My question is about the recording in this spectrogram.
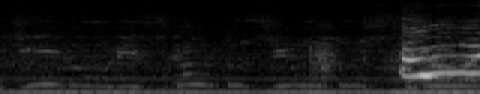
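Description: A woman's quiet, muffled giggling held back behind her hand: short pitched pulses, about four a second. Faint background music plays under it. A loud exclaimed word breaks in near the end.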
